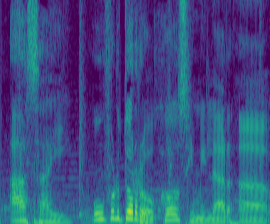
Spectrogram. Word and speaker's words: açaí: Al salir, nos topamos con un puesto de helados de acai, o como se pronuncia en portugués, açaí, un fruto rojo similar a un arándano que se cosecha en las selvas tropicales de Sudamérica.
